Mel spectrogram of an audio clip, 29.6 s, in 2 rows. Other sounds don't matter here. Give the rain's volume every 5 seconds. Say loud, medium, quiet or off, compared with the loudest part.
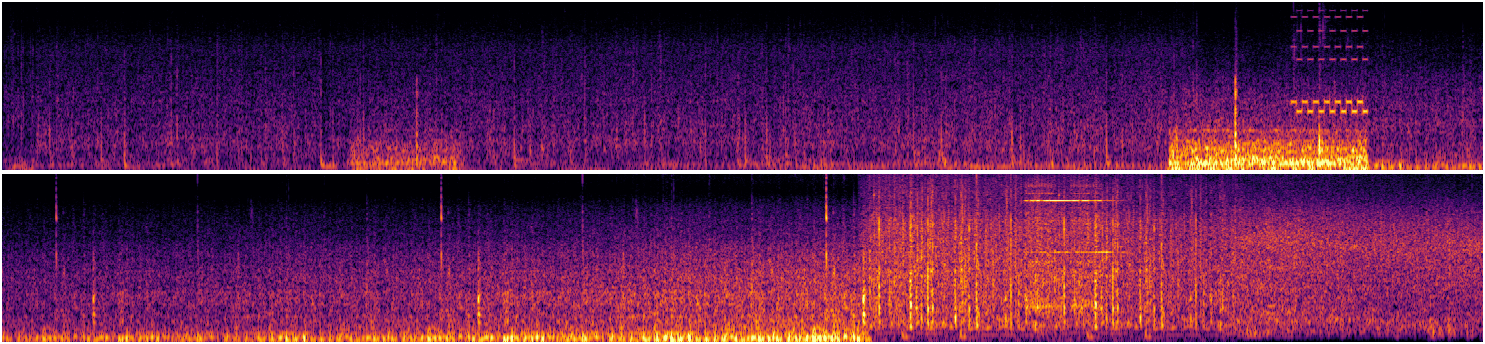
quiet, quiet, quiet, medium, loud, loud.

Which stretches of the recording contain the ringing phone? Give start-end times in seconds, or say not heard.
3.5-4.7, 11.7-13.7, 25.0-25.9.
